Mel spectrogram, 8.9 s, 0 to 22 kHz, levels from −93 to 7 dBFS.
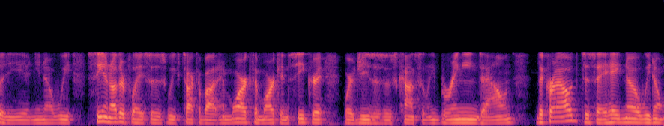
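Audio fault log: Nothing to log here, as the speech comes over an ordinary G.711 telephone line that simply tops out around 3.8 kHz, and no faults turn up anywhere.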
